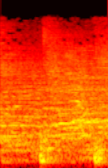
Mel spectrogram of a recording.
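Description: A crowd in Senegal cheers and shouts as the president greets them, a brief burst of mixed voices swelling twice over a steady roar.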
